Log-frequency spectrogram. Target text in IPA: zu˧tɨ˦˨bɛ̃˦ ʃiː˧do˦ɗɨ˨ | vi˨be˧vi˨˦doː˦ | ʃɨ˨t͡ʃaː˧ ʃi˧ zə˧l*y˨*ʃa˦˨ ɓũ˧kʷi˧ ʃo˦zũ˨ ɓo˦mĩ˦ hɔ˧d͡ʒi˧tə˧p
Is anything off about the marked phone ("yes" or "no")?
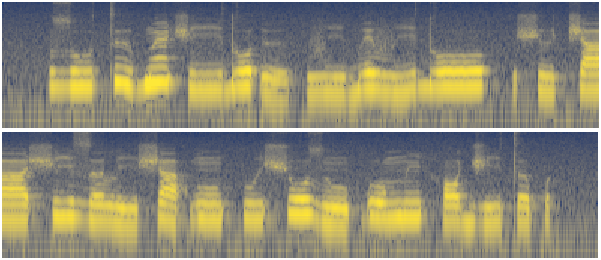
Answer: yes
